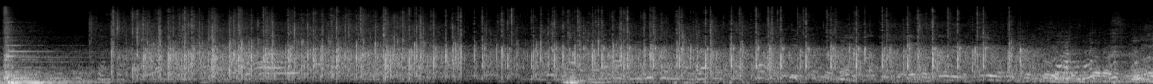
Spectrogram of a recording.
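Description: An audience claps and applauds.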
